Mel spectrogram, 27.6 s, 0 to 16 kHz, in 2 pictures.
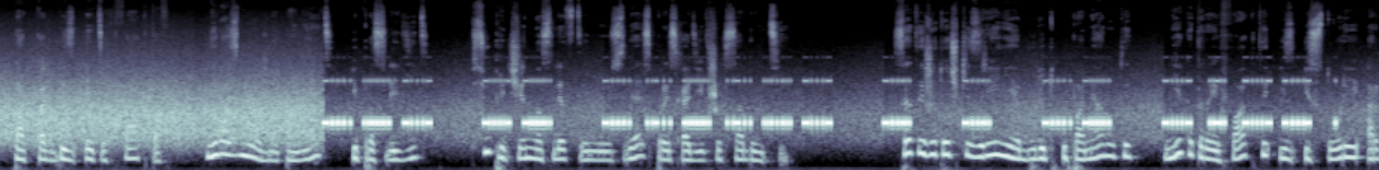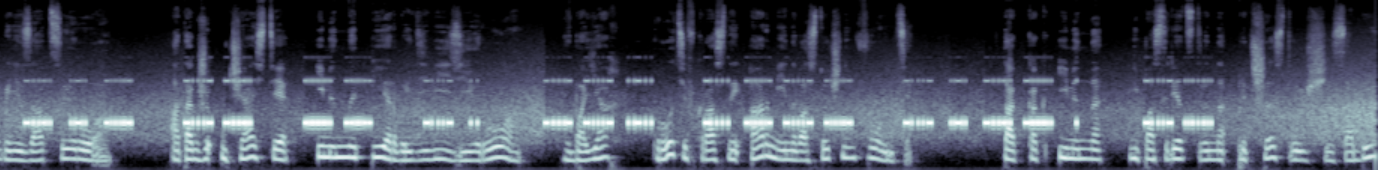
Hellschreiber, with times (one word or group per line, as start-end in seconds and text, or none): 3.3-4.3 F3H
4.9-5.5 DE
6.1-8.3 PY2TXH
8.9-9.1 R
9.7-9.9 R
10.5-11.1 FB
11.7-13.5 NINA.
14.1-15.1 RIG
15.7-16.3 HR
16.9-17.5 20
18.1-18.7 W,
19.3-20.3 ANT
20.9-22.3 LONG
22.9-24.7 WIRE.
25.3-25.9 WX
